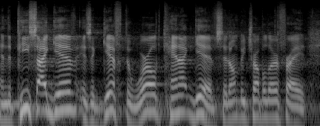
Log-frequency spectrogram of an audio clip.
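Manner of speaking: ordinary talk, nothing marked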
